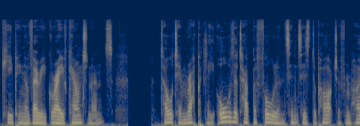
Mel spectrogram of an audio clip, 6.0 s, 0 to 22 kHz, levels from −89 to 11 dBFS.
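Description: At 2.13 s a rebuffering stall cuts the speech to flat silence for about 0.39 s until 2.52 s. Playback ran dry, then resumed exactly where it stopped, leaving a blank gap in waveform and spectrogram.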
